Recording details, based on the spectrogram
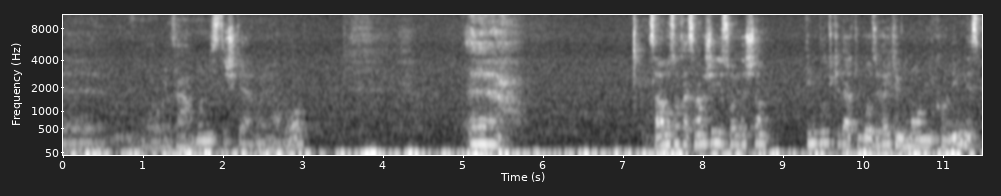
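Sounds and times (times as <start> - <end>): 
electric fan humming with soft airy hiss: 0.0 - 11.4
speech: 1.7 - 3.2, 7.4 - 11.4
brief breathy sigh: 5.0 - 6.0.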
